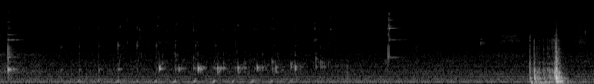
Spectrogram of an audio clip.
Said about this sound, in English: I'm going to pour a little into my glass.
